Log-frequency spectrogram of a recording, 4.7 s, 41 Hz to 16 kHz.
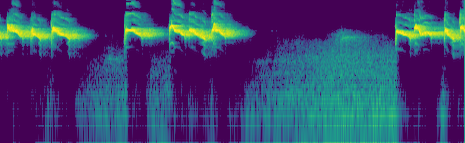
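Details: Caged Malaysian Oriental white-eye in minor moult, recorded 2 April 2023, giving buka sing: high, thin warbled bursts of quick slurred notes, repeated in short phrases with pauses, and soft background hiss between phrases.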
